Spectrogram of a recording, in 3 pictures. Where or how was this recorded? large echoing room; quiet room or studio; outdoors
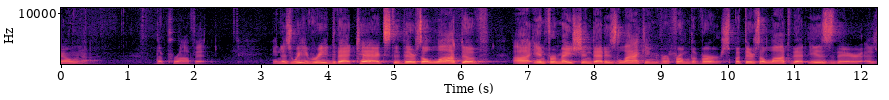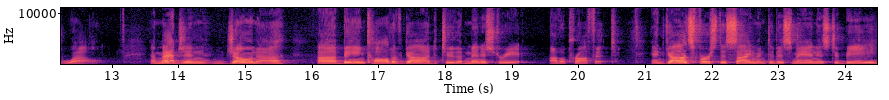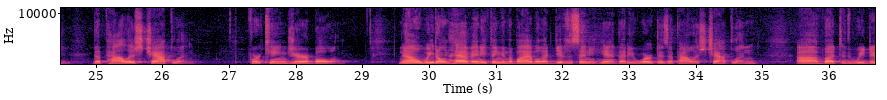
large echoing room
